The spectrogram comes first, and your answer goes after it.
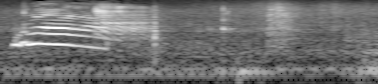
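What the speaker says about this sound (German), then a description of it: "Das da ist meine neue Katze." A tiny new kitten gives one clear, close meow with a rising then falling pitch, followed by a quieter, shorter mew against a soft indoor background.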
